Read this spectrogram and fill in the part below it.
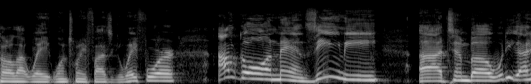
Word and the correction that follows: Mazzani: Mazzani. – Yeah, Mazzani. It's like, excuse me. There's not an N before the Z.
